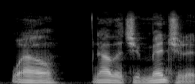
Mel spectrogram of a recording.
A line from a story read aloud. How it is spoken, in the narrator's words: chuckled slightly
